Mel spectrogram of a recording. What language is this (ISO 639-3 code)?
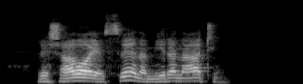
srp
